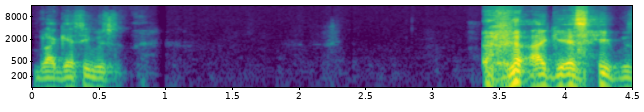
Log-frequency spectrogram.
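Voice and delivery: words broken up by laughing. Commenting after the other speaker cut out: laughing while talking. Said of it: "I'm laughing at my text".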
